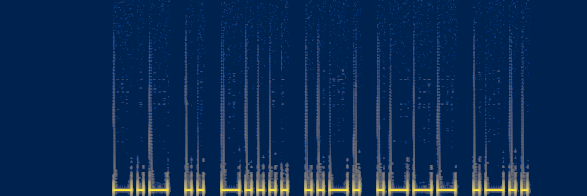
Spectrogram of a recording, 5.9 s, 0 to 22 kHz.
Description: Morse code, heard as a keyed tone, about 19 wpm, 700 Hz. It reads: KI6FJL
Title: USA Call Signs 20wpm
